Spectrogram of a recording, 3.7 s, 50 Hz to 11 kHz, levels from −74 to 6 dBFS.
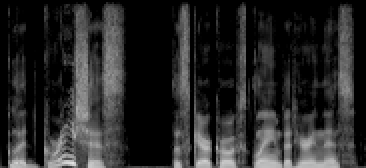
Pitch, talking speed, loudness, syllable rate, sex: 160 Hz, 130 wpm, -17 LUFS, 4.6 syllables/s, male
